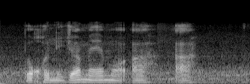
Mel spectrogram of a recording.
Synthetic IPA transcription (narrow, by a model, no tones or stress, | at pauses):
b̥ʊq͡χʰonid͡ʒwamaɛmɔ̰ʔa | a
